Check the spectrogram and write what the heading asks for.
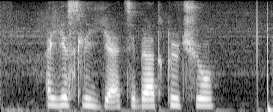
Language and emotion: Russian, angry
